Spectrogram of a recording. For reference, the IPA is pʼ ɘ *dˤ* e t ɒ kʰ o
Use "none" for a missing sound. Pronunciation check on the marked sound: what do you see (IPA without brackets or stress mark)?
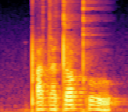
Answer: dˤ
